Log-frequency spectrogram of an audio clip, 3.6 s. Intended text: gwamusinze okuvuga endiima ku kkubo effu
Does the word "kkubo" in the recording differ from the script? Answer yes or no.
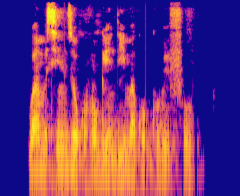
no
